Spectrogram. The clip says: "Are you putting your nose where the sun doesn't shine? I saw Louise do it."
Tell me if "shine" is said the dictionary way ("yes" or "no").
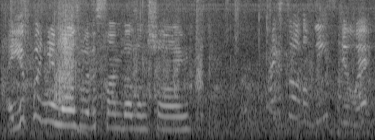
yes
